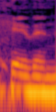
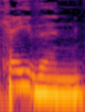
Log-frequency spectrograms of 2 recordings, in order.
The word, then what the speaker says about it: haven: No es heaven, es haven. Claro, son dos palabras con una letra de diferencia.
